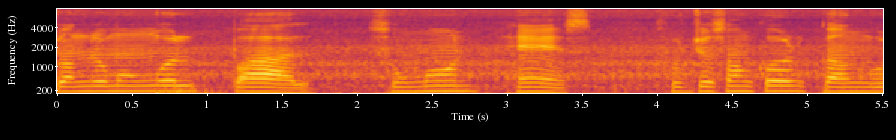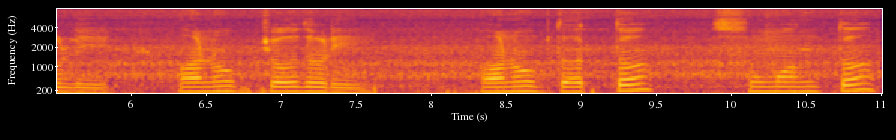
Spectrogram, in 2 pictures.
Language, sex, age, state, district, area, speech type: Bengali, male, 45-60, West Bengal, Birbhum, urban, spontaneous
